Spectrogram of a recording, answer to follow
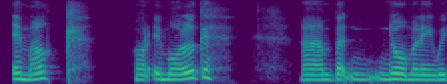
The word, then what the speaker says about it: Imbolc: So it's actually pronounced, or should be pronounced, Imolc or Imolg, but normally we just pronounce Imbolc at the moment. But it's Imolc without the B sound, if you want to be proper.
